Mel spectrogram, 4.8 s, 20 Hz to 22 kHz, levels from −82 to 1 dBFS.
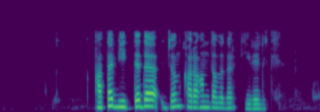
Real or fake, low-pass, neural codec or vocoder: fake; 7.2 kHz; codec, 16 kHz, 16 kbps, FunCodec, trained on Chinese and English, 50 frames a second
